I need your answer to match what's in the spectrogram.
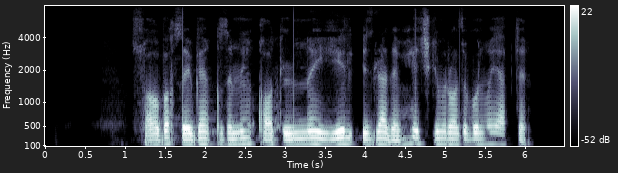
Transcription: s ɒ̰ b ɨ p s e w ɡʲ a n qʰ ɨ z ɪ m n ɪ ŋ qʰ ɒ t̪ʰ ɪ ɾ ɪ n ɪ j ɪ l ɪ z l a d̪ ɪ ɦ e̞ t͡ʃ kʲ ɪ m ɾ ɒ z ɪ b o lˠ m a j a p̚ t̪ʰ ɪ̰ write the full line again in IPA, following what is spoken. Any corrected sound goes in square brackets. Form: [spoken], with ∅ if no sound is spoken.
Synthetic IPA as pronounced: s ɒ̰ b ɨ [q] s e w ɡʲ a n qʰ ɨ z ɪ m n ɪ ŋ qʰ ɒ t̪ʰ ɪ [l] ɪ n ɪ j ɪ l ɪ z l a d̪ ɪ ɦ e̞ t͡ʃ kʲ ɪ m ɾ ɒ z ɪ b o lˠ m a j a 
